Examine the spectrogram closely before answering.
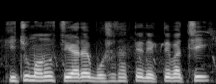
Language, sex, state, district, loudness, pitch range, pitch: Bengali, male, West Bengal, Alipurduar, -15 LUFS, 165-180 Hz, 170 Hz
